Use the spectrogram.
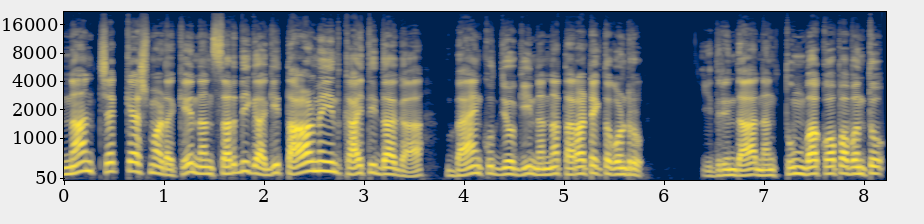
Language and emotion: Kannada, angry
